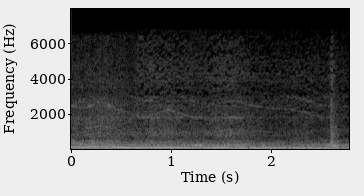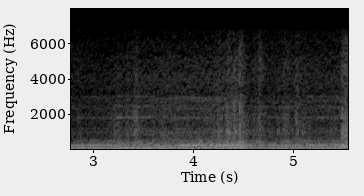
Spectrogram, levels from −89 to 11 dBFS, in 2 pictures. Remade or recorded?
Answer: recorded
